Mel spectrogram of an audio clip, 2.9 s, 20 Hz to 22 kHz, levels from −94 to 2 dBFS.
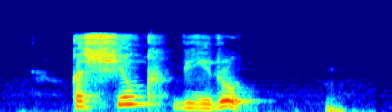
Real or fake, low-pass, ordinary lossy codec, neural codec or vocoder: fake; 7.2 kHz; AAC, 48 kbps; codec, 16 kHz, 8 kbps, FunCodec, trained on LibriTTS, 25 frames a second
